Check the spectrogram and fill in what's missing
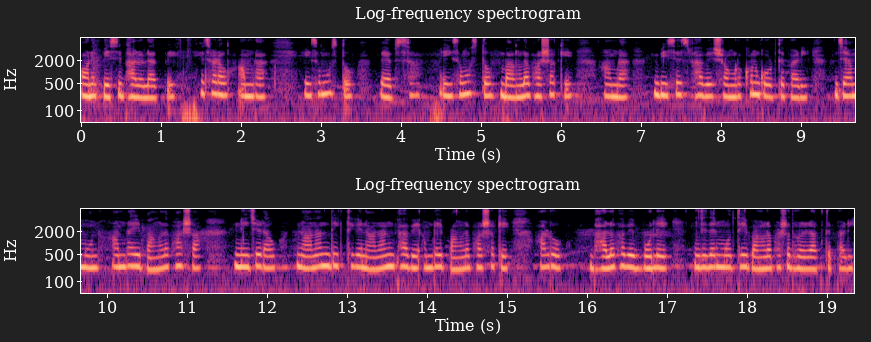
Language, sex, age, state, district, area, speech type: Bengali, female, 30-45, West Bengal, Hooghly, urban, spontaneous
